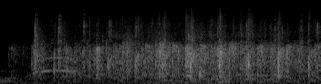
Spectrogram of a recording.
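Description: An audience breaks into applause after a brief quiet moment, a steady wash of many hands clapping at moderate volume that carries on without pause.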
